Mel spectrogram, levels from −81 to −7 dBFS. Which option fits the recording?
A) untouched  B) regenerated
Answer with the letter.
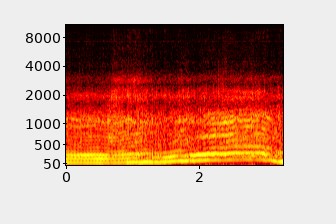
B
